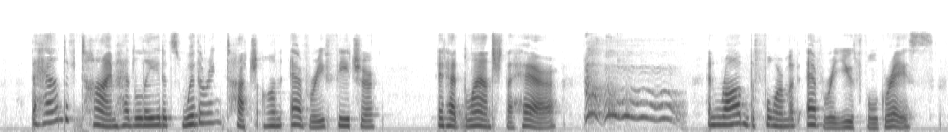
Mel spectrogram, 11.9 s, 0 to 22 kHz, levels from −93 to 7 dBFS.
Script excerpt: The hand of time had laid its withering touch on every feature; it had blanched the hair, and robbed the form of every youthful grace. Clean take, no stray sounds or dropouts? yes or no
no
